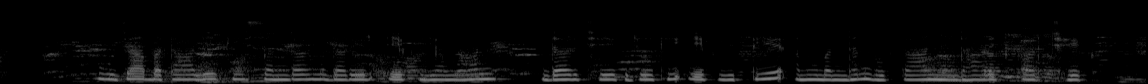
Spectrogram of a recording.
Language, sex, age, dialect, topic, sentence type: Magahi, female, 18-24, Northeastern/Surjapuri, banking, statement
